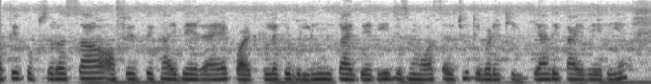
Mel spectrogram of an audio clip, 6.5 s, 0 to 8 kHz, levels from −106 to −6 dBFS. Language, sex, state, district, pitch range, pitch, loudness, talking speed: Hindi, female, Karnataka, Belgaum, 180-190 Hz, 185 Hz, -29 LUFS, 240 wpm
